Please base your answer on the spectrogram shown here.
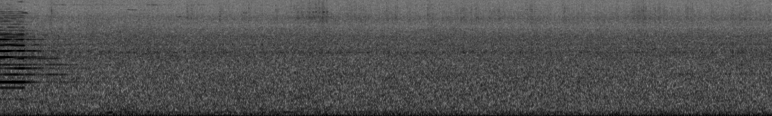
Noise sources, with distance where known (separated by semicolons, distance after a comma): car horn, near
